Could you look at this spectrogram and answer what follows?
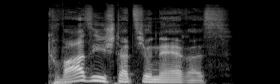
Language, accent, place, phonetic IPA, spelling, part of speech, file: German, Germany, Berlin, [ˈkvaːziʃtat͡si̯oˌnɛːʁəs], quasistationäres, adjective, De-quasistationäres.ogg
- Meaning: strong/mixed nominative/accusative neuter singular of quasistationär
